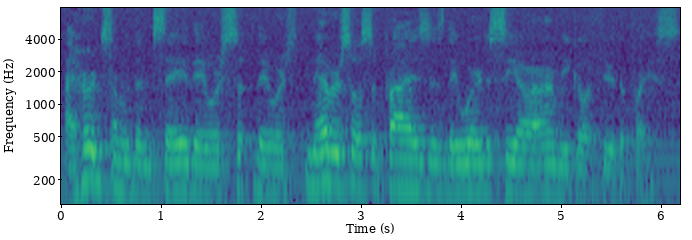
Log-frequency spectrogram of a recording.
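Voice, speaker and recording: A man playing a plainspoken twenty-three-year-old Union soldier, reading his affectionate letters home in an unhurried, matter-of-fact way. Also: mid-range voice, fairly even intonation, mellow, close to an everyday voice. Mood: reflective, matter-of-fact. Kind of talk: dramatized reading of historical letters. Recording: faintly noisy live recording with hum.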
